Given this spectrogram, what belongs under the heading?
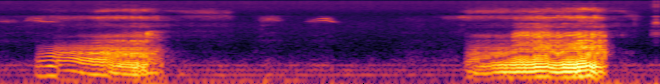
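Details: Dogs snoring in sleep: two long, low, rumbling snores on the in-breaths, about four seconds apart.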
